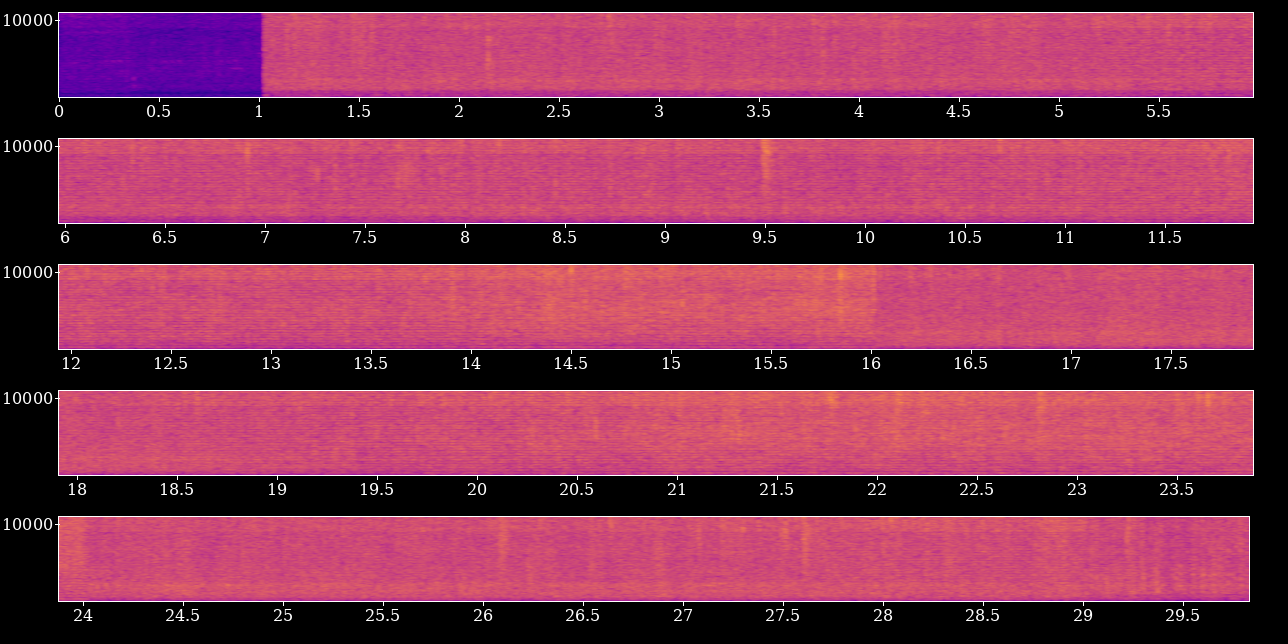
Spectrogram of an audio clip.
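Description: Heavy cloudburst rain pouring down, a steady hiss that starts abruptly about a second in. It falls on a corrugated roof and on a waterlogged lawn.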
